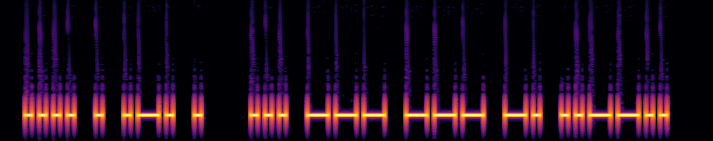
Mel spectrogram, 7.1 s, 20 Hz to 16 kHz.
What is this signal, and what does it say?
Morse code, heard as a keyed tone, about 17 wpm, 700 Hz. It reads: HERE SOON?
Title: Sentences from Top 1000 Words - Review Part 3 - 17wpm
